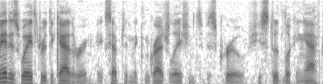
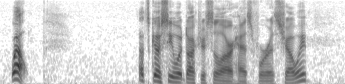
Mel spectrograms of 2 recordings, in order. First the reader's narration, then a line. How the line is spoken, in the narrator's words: cheerfully said in a loud voice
